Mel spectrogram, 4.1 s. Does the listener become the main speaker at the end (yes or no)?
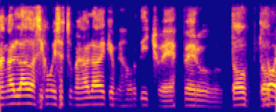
yes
